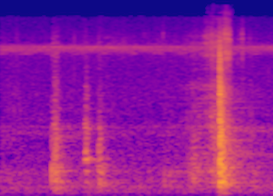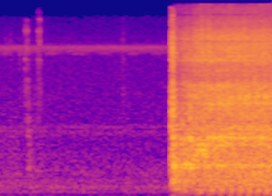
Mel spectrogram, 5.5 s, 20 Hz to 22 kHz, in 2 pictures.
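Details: Craftsman L9 lawnmower with Briggs engine, after replacing the faulty starter with a new aftermarket one: a few quiet clicks, then the engine catches at once and runs strong and steady; normal start.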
